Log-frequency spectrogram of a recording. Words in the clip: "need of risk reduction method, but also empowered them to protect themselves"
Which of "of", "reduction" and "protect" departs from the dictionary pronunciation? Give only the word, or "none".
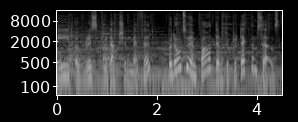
none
